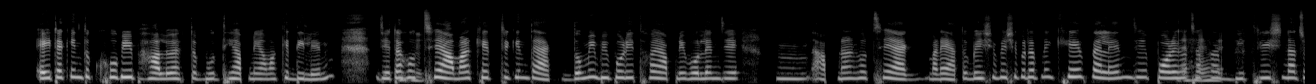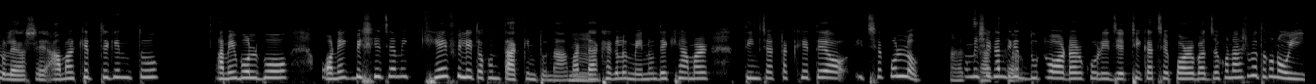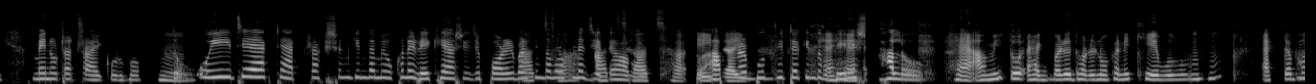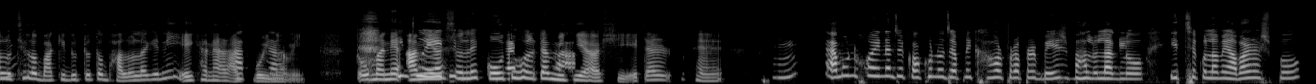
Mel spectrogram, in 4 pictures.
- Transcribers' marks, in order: tapping; in English: "অ্যাট্রাকশন"; laughing while speaking: "হ্যাঁ, হ্যাঁ। হ্যাঁ, আমি তো একবারে"; put-on voice: "উহুম এক টা ভালো ছিল … আসবই না আমি"
- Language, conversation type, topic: Bengali, unstructured, আপনি আপনার পকেট খরচ কীভাবে সামলান?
